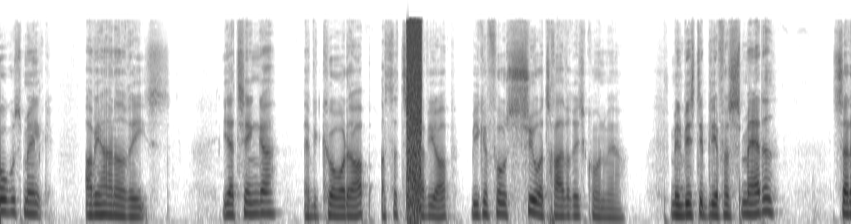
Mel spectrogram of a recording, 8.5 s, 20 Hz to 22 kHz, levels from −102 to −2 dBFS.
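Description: At 4.07 to 4.21 s, after "det op og så", loud, harsh broadband noise bursts out: samples built from the wrong bytes. Misassembled low bits became each sample's largest part.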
